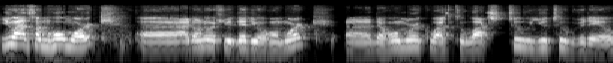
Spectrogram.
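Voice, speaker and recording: With a French accent, a man speaks fairly quickly in a high voice with ordinary pitch variation. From Quebec, Canada. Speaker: professor. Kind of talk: lecture. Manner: halting, many fillers and repeats.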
